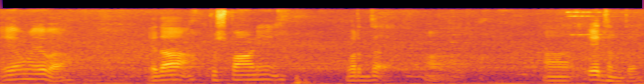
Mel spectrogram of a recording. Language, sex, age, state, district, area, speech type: Sanskrit, male, 18-30, Karnataka, Uttara Kannada, rural, spontaneous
